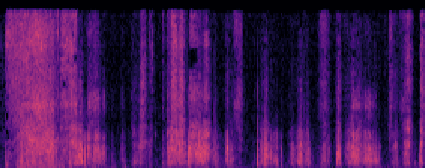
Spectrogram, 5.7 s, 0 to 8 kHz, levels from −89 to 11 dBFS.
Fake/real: fake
